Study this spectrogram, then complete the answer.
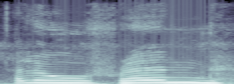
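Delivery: slow and high, gently; high, slow greeting. Real, not acted. Greeting a small animal.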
